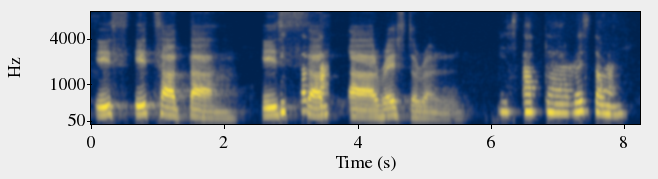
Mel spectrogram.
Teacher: Juntan it's at, terminante it's at a restaurant. So juntan la S con la A, la T con la A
